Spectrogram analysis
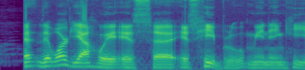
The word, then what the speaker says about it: Yahweh: Bible in the Bible only the four consonants are mentioned why HWH and Scholars now fill it out to say that Yahweh is the best pronunciation now according to the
